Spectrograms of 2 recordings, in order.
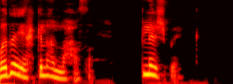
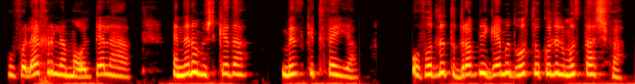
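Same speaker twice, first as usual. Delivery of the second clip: higher, louder plaintive complaint; playing the victim; 5 semitones higher, 5 dB louder than usual. A narrator's reading. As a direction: plead your case as the poor wronged one. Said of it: "واتكلمت رحمة بمسكنة".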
